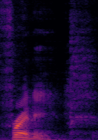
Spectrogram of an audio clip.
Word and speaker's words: Vrede: I know it's got a V on it, but they say you pronounce it like an F, Vrede.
